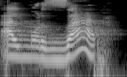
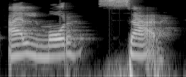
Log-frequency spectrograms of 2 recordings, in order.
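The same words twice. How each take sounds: First: The middle consonant is a buzzing Z sound. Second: The middle consonant is a hissing S sound. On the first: The speaker calls it wrong. "Eu tenho que fazer esse som? Z" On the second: The speaker calls it right. "você vai fazer o som de S"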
